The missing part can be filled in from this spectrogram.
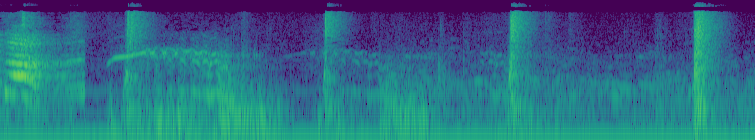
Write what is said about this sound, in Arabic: طب يلا اضربوا الخيول بالكرابيك.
